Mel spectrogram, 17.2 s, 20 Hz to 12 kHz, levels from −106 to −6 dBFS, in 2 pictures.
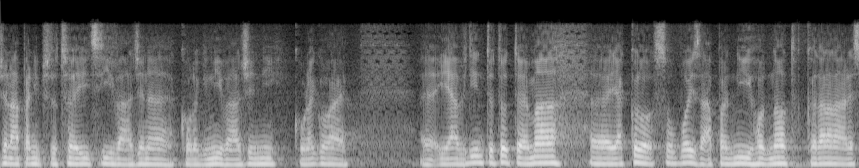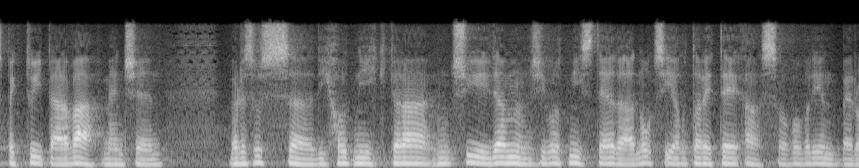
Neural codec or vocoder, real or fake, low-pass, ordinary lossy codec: codec, 16 kHz, 0.4 kbps, LongCat-Audio-Codec; fake; 7.2 kHz; Opus, 64 kbps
